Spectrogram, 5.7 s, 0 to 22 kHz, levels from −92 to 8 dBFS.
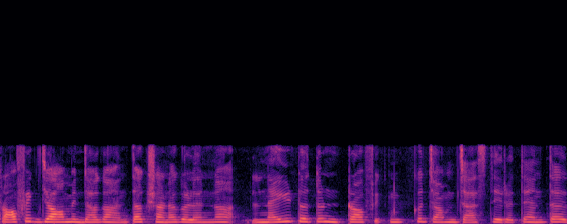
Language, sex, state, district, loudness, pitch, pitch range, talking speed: Kannada, female, Karnataka, Shimoga, -29 LUFS, 245 Hz, 235-255 Hz, 125 wpm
